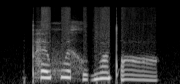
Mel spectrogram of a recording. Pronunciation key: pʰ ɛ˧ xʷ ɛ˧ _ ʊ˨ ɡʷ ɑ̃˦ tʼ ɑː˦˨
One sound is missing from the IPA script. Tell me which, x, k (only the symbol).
x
